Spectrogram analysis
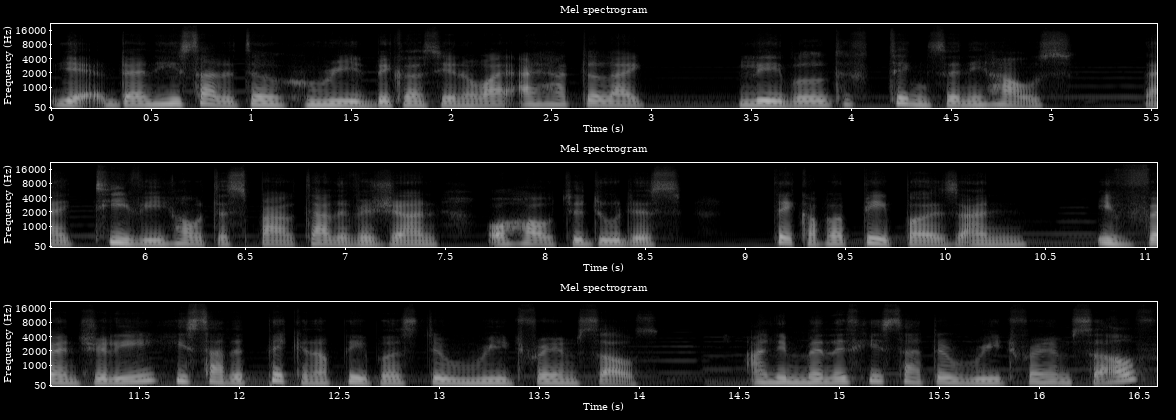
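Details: Adult woman speaking; normal speech.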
